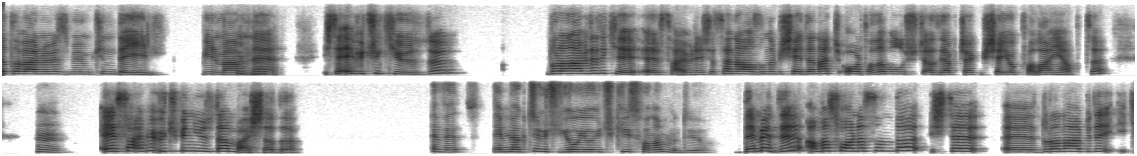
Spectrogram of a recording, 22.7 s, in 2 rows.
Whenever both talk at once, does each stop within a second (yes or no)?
yes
